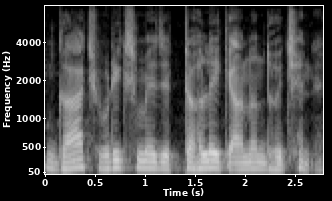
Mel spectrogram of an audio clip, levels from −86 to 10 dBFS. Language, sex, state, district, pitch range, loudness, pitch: Maithili, male, Bihar, Saharsa, 115-130 Hz, -15 LUFS, 120 Hz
